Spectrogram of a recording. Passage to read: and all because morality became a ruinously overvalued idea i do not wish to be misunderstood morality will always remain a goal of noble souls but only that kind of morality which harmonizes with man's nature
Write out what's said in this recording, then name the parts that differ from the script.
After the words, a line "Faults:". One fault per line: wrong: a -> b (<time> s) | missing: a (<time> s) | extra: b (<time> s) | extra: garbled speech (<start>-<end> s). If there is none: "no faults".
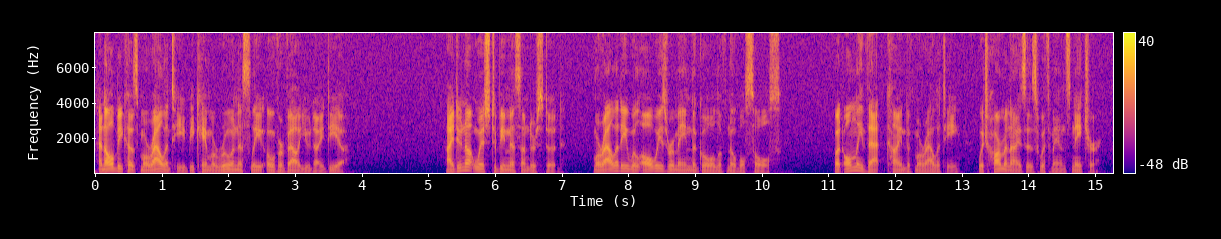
and all because morality became a ruinously overvalued idea i do not wish to be misunderstood morality will always remain the goal of noble souls but only that kind of morality which harmonizes with man's nature
Faults:
wrong: a -> the (8.9 s)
